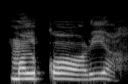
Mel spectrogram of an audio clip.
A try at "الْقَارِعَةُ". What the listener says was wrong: Beautiful.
